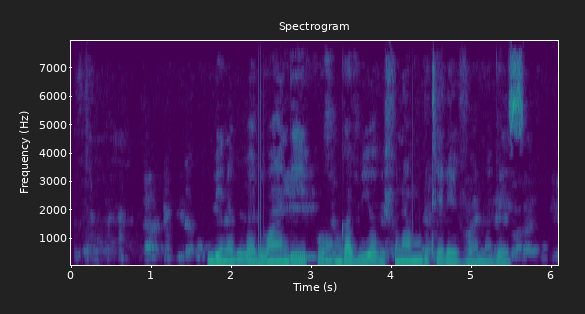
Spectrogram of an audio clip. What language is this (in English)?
Ganda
